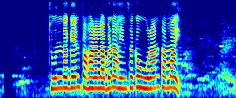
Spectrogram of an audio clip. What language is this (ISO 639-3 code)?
sin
